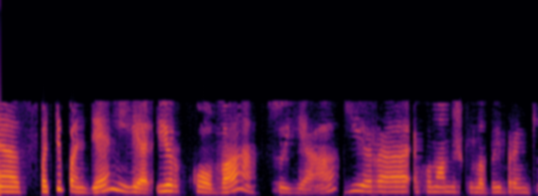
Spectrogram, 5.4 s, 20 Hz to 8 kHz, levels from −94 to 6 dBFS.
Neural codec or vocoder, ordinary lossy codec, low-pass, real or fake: none; AAC, 16 kbps; 7.2 kHz; real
